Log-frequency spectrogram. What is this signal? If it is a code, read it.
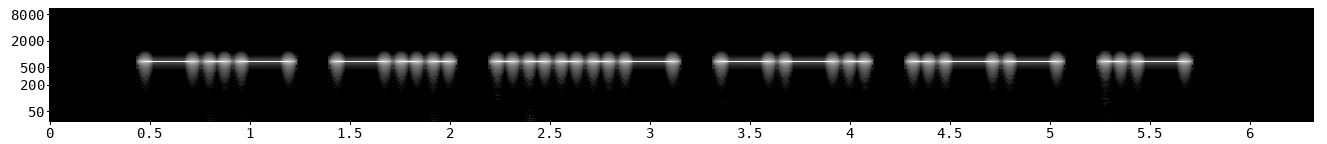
Morse code, heard as a keyed tone, about 15 wpm, 700 Hz. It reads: KD4GWA
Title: USA Call Signs - 6 Characters - Repeated 2x - 15wpm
